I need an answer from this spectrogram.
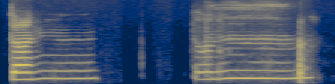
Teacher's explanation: That nasal sound at the end, just stretch for a bit longer.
